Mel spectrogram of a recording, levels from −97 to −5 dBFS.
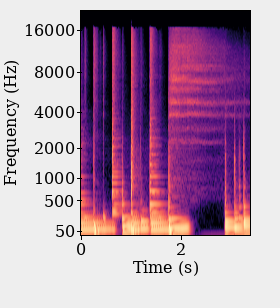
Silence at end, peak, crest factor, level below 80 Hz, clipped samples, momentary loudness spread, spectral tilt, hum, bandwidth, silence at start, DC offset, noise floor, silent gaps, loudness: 0 s; -2 dBFS; 16 dB; -22 dBFS; under 0.1%; 12 LU; -6 dB/octave; none; 17 kHz; 0 s; under 0.1%; -39 dBFS; none; -18 LUFS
